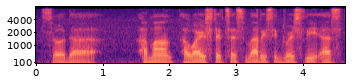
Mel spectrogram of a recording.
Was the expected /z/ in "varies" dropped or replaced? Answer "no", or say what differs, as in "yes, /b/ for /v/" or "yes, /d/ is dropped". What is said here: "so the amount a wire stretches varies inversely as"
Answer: yes, /s/ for /z/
